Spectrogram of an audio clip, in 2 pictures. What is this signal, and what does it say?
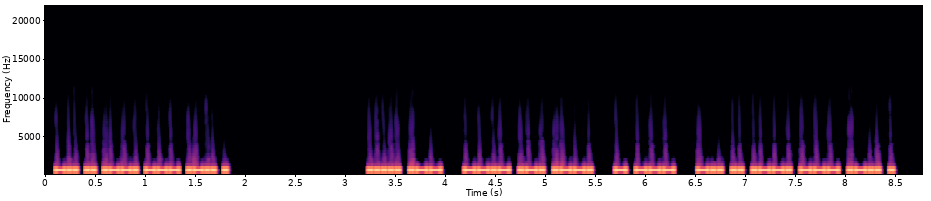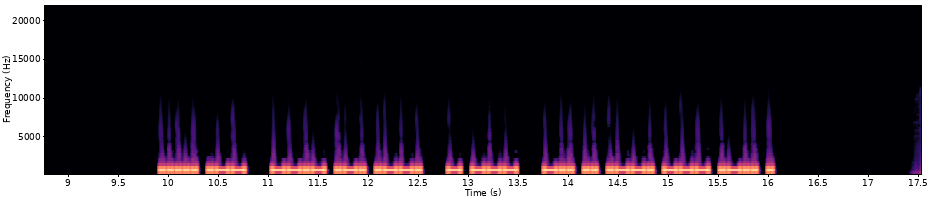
Morse code, heard as a keyed tone, about 38 wpm, 700 Hz. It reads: DIPOLE 5W QRP TO DIPOLE 5W QRP TO DIPOLE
